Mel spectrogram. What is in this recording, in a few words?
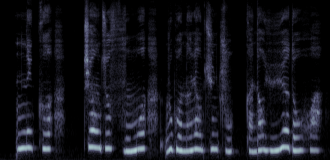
chinese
